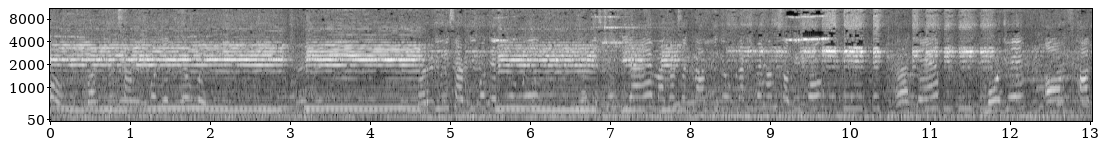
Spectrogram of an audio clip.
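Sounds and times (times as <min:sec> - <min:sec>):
vehicle horns honking: 0:00.0 - 0:12.0.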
